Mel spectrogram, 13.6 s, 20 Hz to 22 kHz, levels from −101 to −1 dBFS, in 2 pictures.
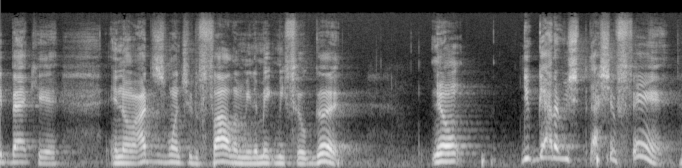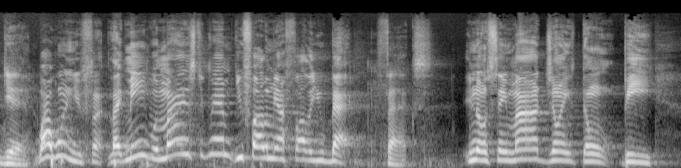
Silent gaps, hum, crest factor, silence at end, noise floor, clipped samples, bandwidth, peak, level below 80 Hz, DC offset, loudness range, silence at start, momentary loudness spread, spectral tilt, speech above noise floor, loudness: none; none; 18 dB; 0.2 s; -48 dBFS; under 0.1%; 16 kHz; 0 dBFS; -54 dBFS; under 0.1%; 2 LU; 0 s; 10 LU; -3.5 dB/octave; 30 dB; -17 LUFS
